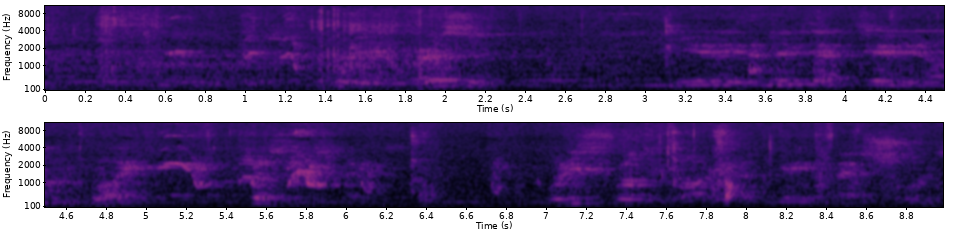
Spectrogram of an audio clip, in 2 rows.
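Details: A litter of ten 4-week-old miniature schnauzer puppies, among the biggest of the breed born in Europe, gives high whining whimpers and squeaks in overlapping bursts, with a low rumble underneath.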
